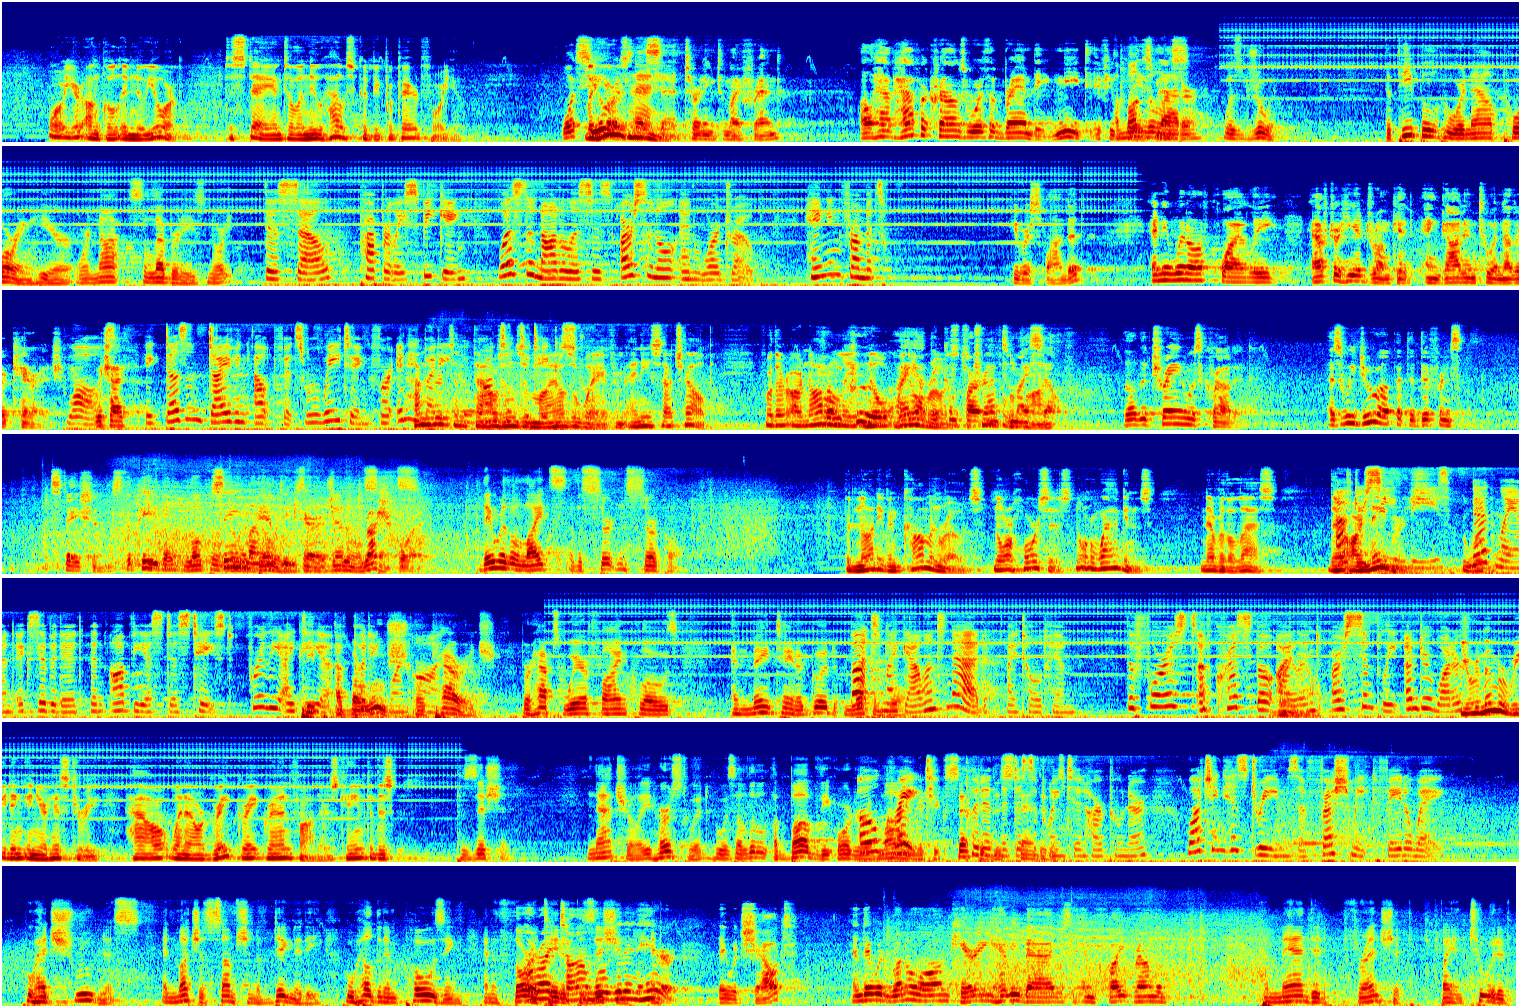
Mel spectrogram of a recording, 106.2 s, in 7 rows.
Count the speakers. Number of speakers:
4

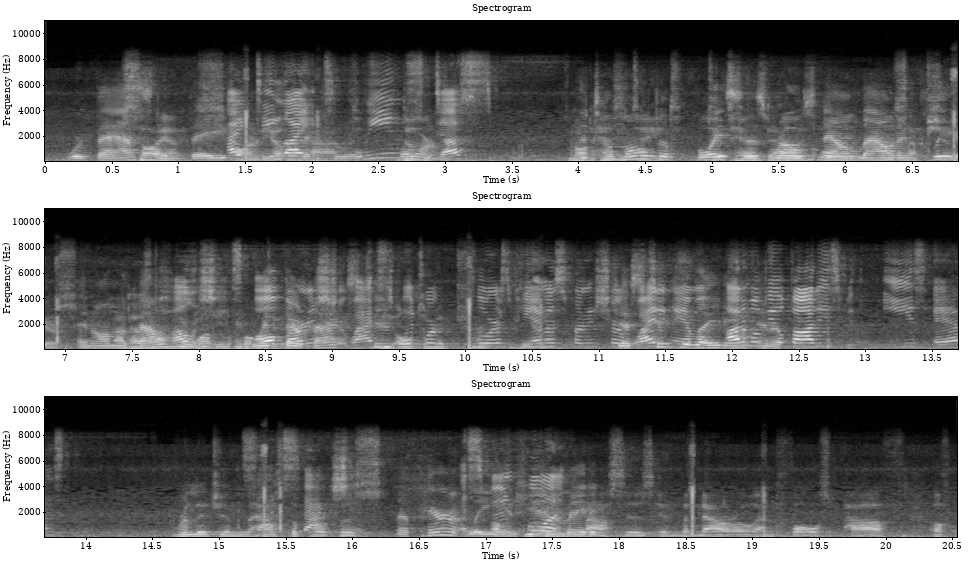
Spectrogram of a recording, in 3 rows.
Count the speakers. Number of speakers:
3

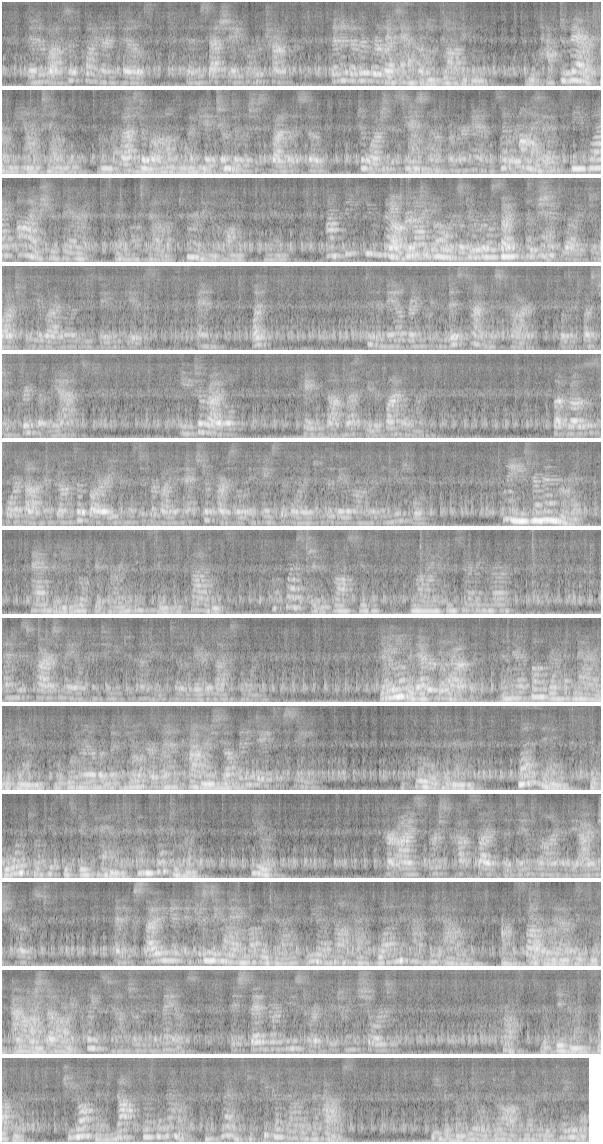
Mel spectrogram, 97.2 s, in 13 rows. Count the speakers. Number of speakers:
2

